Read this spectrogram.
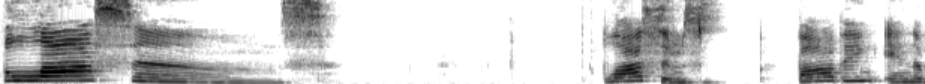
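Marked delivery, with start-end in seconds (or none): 0.0-2.2 loud, drawn-out reveal; big reveal. Acted. Parent revealing the twist to the child, loud. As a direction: announce it as the surprise.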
